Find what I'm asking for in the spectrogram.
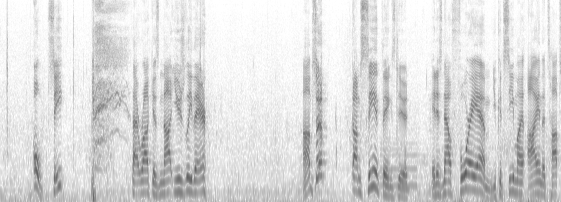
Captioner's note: laughs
